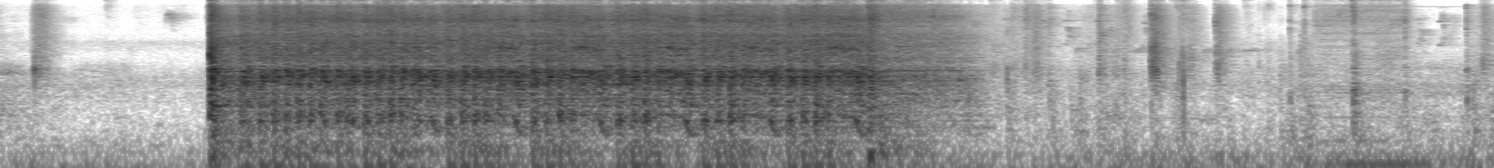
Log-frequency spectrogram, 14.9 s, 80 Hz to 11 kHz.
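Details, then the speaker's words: Ford BF XR6 Barra engine newly swapped in, first start attempt: starter turns steadily at about 200 beats a minute for seven seconds and never catches, battery sounding weak. Crank-no-start; owner suspects the MAP sensor, a different part number. "no luck try again come on baby no no go well it's all in and turning over so now it's just a matter of figuring it out"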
